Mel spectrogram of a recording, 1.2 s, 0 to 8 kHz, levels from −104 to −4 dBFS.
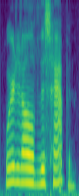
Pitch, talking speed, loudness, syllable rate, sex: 210 Hz, 305 wpm, -15 LUFS, 7.8 syllables/s, female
